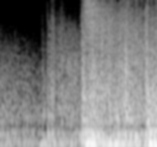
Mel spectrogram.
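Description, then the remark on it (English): A Cadillac explodes after a lit book of matches is tossed at it, with a heavy boom that swells into a loud, roaring rumble, with a second surge of blast noise near the end and no voices. “Arnold started to shout something, but Cop Dracula tossed the matches, and all anyone heard was... boom.”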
